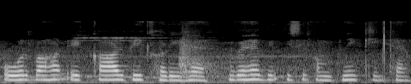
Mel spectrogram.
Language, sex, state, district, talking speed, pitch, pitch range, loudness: Hindi, female, Punjab, Fazilka, 190 wpm, 210 Hz, 195-215 Hz, -17 LUFS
